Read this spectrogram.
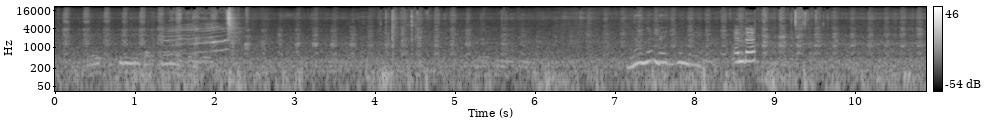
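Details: Pet American Bully Mikku, happy to be taken out travelling; brief high whines and short rising whimpers in two bursts, between stretches of panting, amid steady chatter from people nearby.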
